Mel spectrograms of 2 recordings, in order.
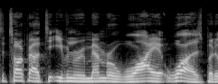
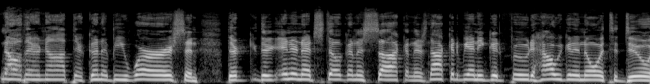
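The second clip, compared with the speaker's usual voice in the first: high, mild mock yell. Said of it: "I think I was yelling".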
